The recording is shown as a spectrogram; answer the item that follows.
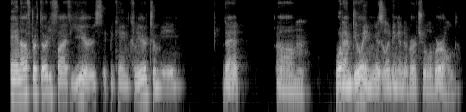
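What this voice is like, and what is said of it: German accent in English. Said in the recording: “I'm born in Germany and raised in Germany and worked my professional life in Germany, as many people can hear on the accent.”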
